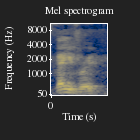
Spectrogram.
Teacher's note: a lot of people reduce favorite to just two syllables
